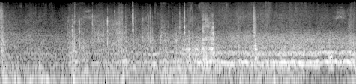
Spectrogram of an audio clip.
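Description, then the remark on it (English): A dense, steady hum of many honeybees buzzing in an opened, smoked beehive, a continuous droning swarm with faint clicks and taps of movement mixed in, no voices. “Now we can hear the voice of bees.”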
